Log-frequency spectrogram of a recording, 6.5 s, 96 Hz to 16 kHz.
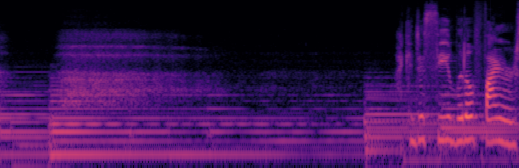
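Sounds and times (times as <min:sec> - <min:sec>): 
roomful of people taking a deep breath in and out: 0:00.0 - 0:03.9
soft sustained music: 0:00.0 - 0:06.4
speech: 0:05.0 - 0:06.4.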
